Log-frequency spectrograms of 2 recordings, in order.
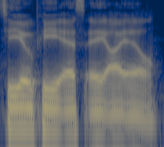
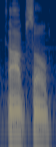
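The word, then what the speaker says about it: Topsail: What about t o p s a i l. Top sail. Yeah. But what is it really? Topsole.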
